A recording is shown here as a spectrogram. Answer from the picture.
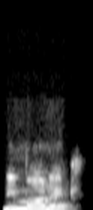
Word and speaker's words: mnemonic: It's an SAT word, mnemonic. Spelled with an M.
